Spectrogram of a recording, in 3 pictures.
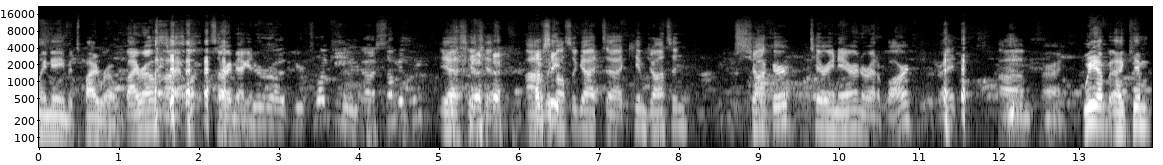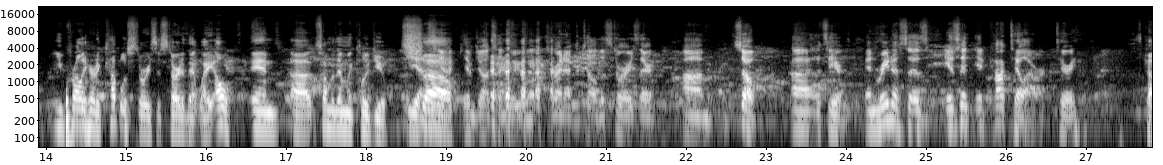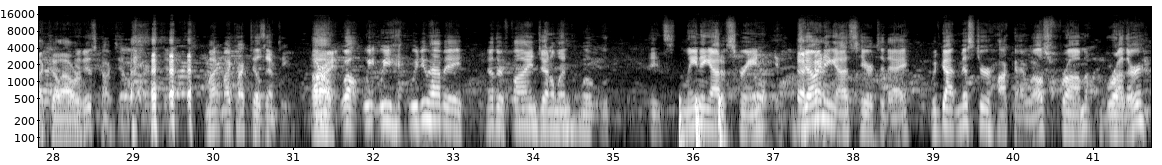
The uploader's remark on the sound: Thank you to all our guests who joined us and the wonderful people in the studio audience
